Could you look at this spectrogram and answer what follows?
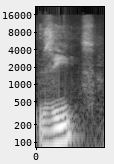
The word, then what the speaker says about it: zine: We had students, we will have the club make their own zines, which are just like, it's pronounced zine, just like the end of the word magazine.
